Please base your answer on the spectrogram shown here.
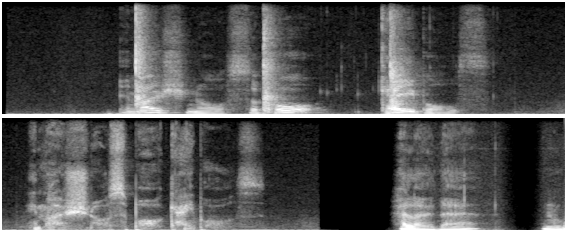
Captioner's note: whispers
